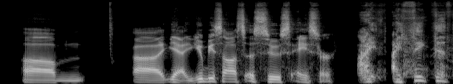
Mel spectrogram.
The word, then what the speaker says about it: Asus: too much but uh is Asus the official pronunciation of that company on this podcast I have been told by the representatives of assus over the years that the company's name is Aus yeah I mean I've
